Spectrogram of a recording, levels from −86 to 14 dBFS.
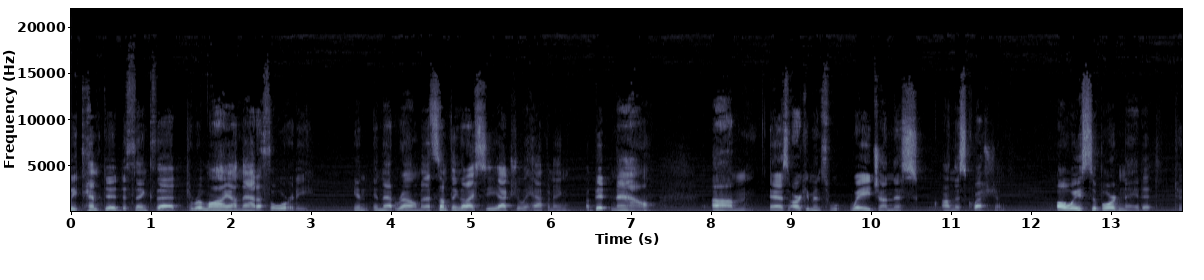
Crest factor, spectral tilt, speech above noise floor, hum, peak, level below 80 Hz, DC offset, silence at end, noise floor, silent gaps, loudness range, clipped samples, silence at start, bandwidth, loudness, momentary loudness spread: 22 dB; -3 dB/octave; 31 dB; none; -8 dBFS; -66 dBFS; under 0.1%; 0 s; -60 dBFS; none; 5 LU; under 0.1%; 0 s; 19.5 kHz; -29 LUFS; 16 LU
